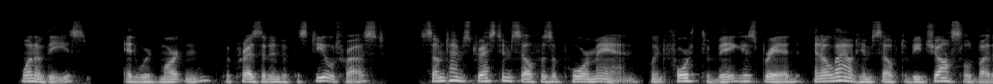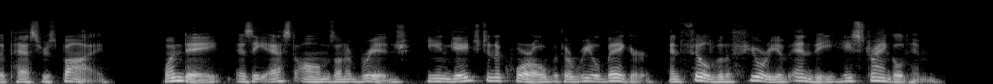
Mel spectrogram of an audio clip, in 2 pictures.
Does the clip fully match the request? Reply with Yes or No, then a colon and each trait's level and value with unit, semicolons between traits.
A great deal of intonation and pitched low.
No: average, 4.9 semitones; low, 120 Hz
